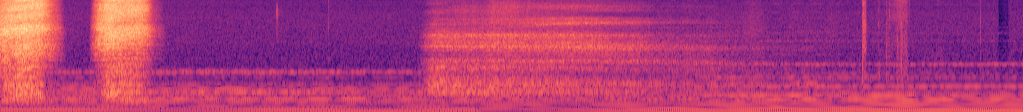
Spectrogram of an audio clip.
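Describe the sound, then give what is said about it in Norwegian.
A slow, complete exhale of breath during a guided breathing exercise, heard as a soft breathy hiss that swells and fades over a steady, sustained musical drone, after two short breathy bursts at the start. “Hold et øyeblikk og pust rolig ut. Helt ut. Det høres sånn ut.”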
